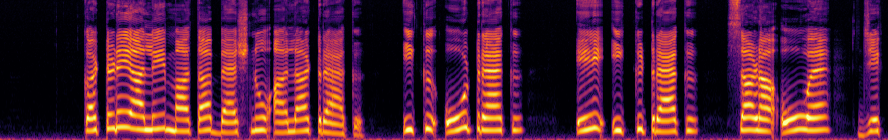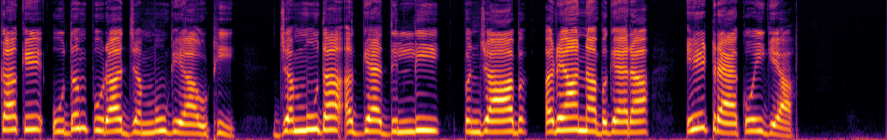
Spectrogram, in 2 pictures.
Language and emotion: Dogri, neutral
